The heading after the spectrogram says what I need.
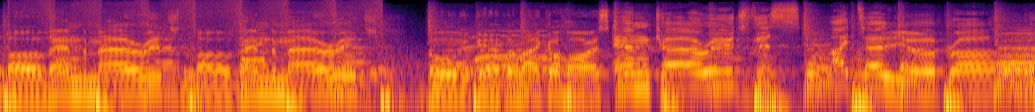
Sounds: music

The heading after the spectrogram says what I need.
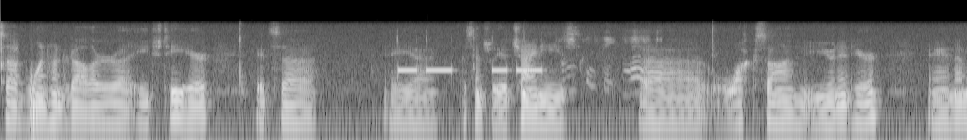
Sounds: inside a small room
speech

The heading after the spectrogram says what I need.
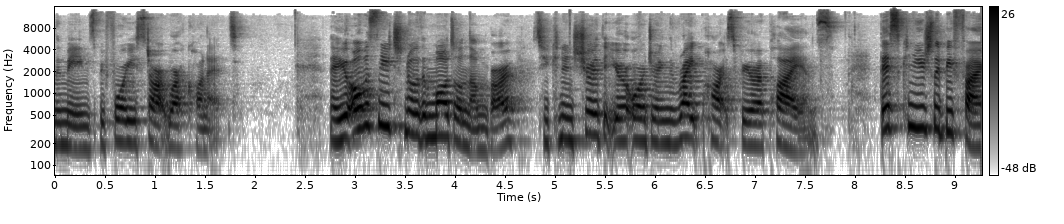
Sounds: speech

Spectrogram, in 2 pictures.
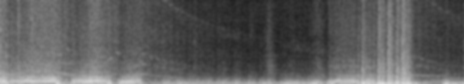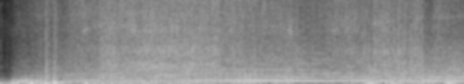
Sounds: skidding
car
tire squeal

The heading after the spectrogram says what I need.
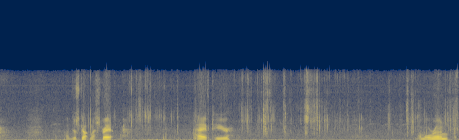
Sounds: footsteps
speech

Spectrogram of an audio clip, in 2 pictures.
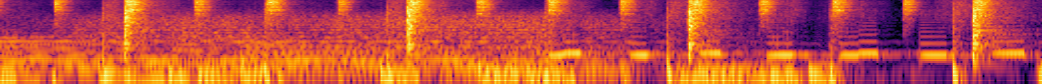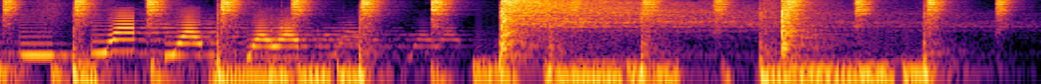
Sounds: music

